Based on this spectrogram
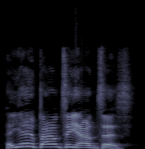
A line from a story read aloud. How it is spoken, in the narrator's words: he yelled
